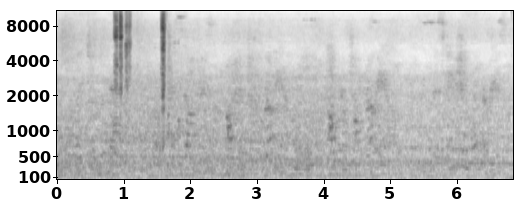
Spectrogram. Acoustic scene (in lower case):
subway train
